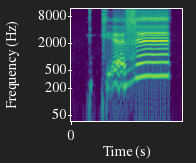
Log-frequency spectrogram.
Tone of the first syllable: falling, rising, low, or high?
low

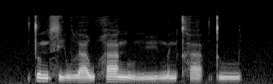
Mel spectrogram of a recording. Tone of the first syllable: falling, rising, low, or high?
high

